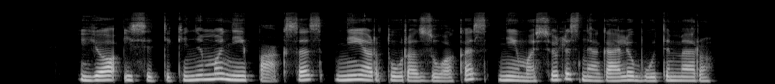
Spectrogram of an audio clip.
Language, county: Lithuanian, Kaunas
